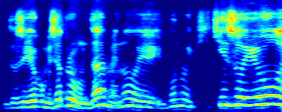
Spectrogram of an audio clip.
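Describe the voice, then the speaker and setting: The man's voice is high in pitch, with a dark, mellow tone. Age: 70s. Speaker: pastor and Bible teacher. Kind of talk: interview testimony. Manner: halting, many fillers.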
